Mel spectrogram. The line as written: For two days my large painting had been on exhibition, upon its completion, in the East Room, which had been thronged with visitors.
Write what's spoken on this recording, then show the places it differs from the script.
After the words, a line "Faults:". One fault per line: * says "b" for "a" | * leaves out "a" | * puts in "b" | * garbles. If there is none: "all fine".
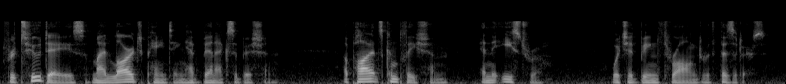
For two days my large painting had been exhibition, upon its completion, in the East Room, which had been thronged with visitors.
Faults:
* leaves out "on"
